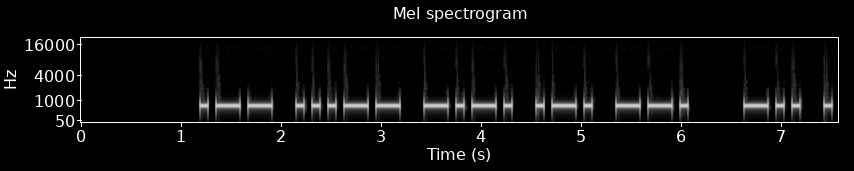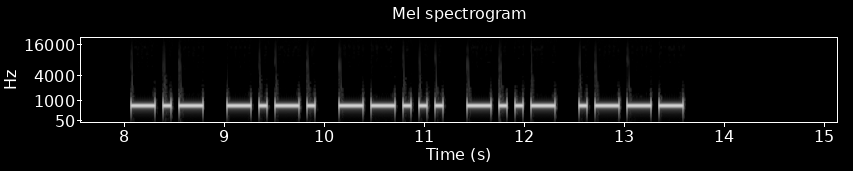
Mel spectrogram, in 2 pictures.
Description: Morse code, heard as a keyed tone, about 15 wpm, 700 Hz. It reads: W3CRG DE KC7XJ
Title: USA Callsign DE Callsign - 5 Characters - 15wpm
